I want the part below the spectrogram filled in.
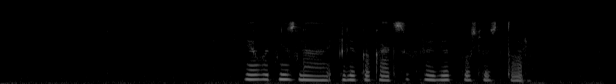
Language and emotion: Russian, neutral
